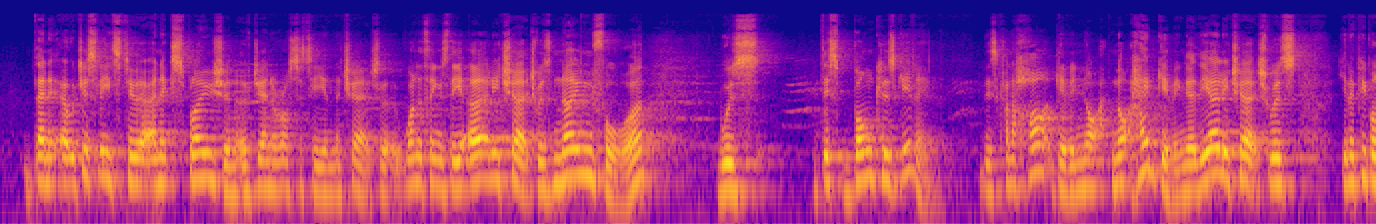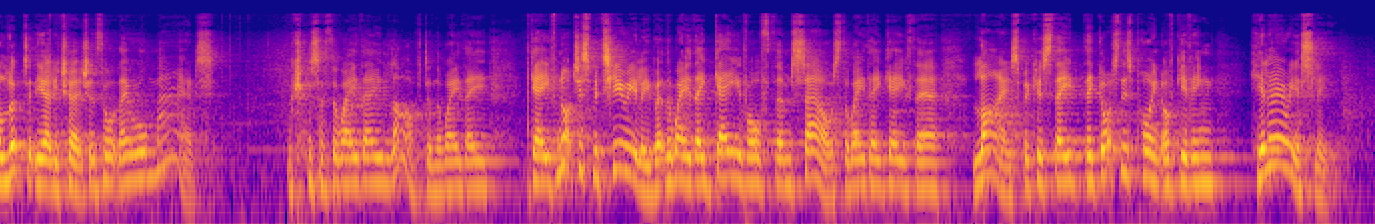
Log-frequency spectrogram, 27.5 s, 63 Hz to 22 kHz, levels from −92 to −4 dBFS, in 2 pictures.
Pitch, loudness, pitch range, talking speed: 185 Hz, -19 LUFS, 165-205 Hz, 195 wpm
